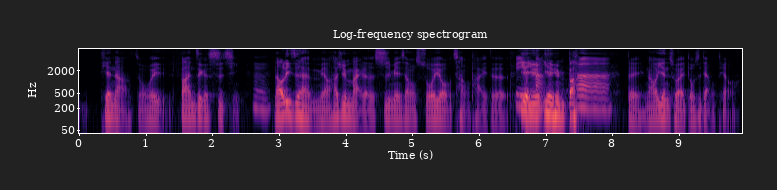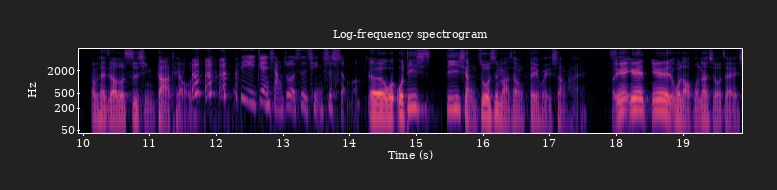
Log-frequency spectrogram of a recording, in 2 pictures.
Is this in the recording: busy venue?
no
